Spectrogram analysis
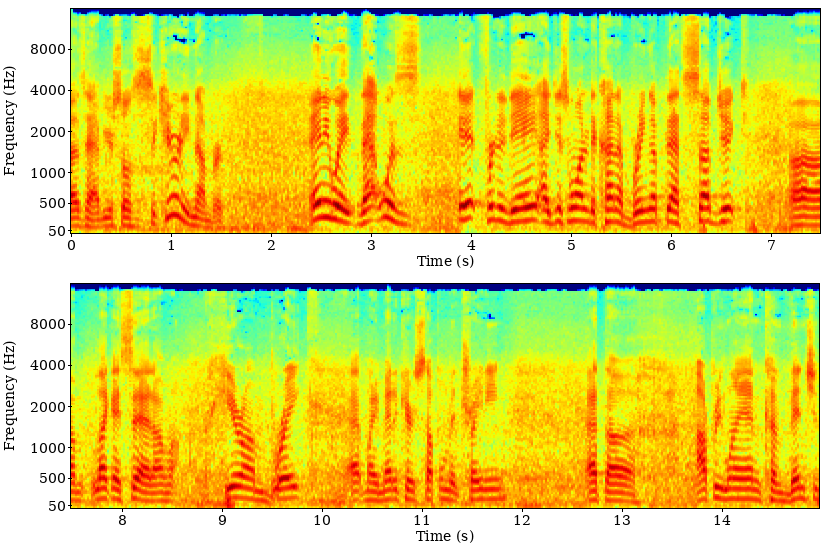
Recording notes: Live from Opryland Resort and Convention Center in Nashville.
